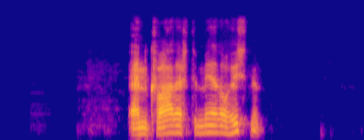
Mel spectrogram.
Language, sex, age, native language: Icelandic, male, 20-29, Icelandic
